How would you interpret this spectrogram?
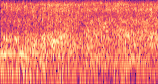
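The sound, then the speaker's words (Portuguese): A car engine idles in traffic as the driver, on a phone call, pulls over: a steady, even rumble with dense constant road-and-cabin noise filling the background and no voices or distinct events standing out. “Ah, espera aí que eu tô no trânsito. Eu vou dar uma encostada aqui pra você falar, espera aí.”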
